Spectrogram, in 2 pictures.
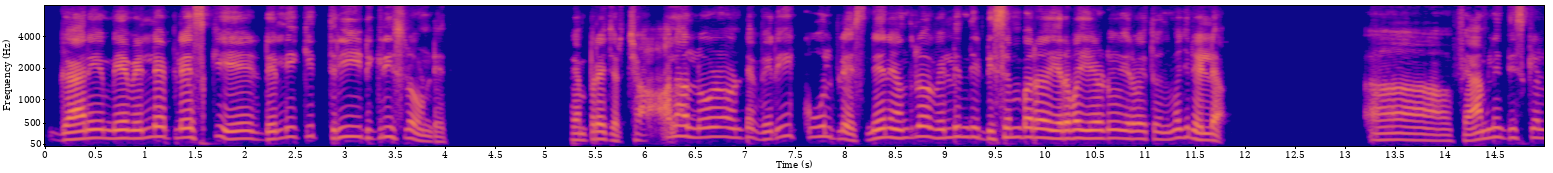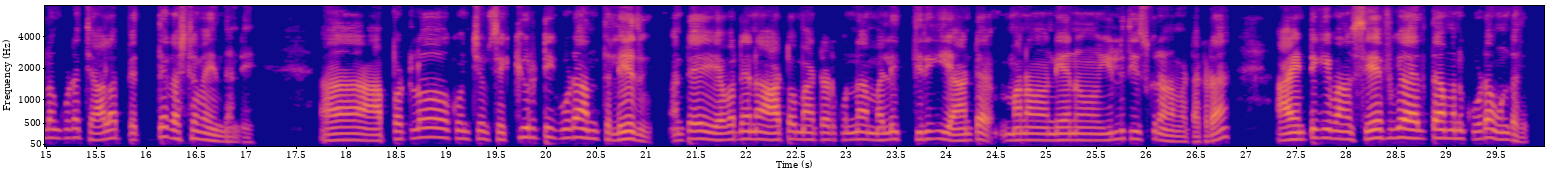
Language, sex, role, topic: Telugu, male, guest, మీ ప్రత్యేక శైలి ఎలా రూపుదిద్దుకుంది?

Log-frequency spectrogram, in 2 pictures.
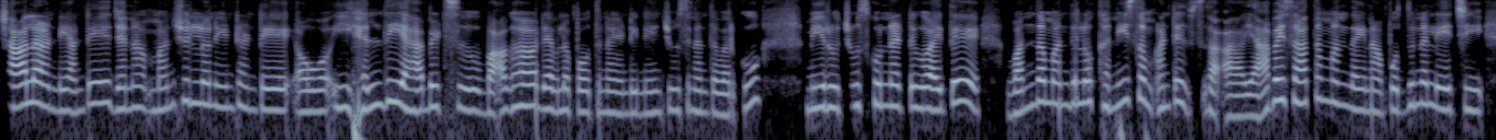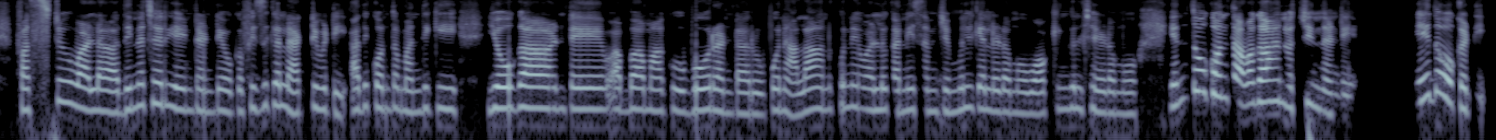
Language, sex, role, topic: Telugu, female, guest, ఉదయం నిద్రలేచిన వెంటనే మీరు మొదట చేసే అలవాటు ఏమిటి?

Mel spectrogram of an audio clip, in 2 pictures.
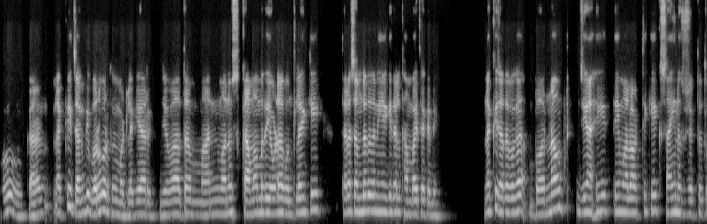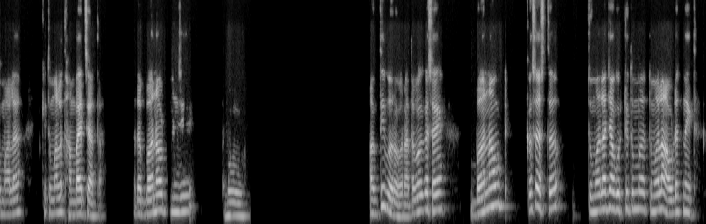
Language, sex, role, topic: Marathi, male, guest, मानसिक थकवा आणि कामाचा ताण असह्य झाला आहे असे जाणवल्यावर तुम्ही सर्वप्रथम काय कराल?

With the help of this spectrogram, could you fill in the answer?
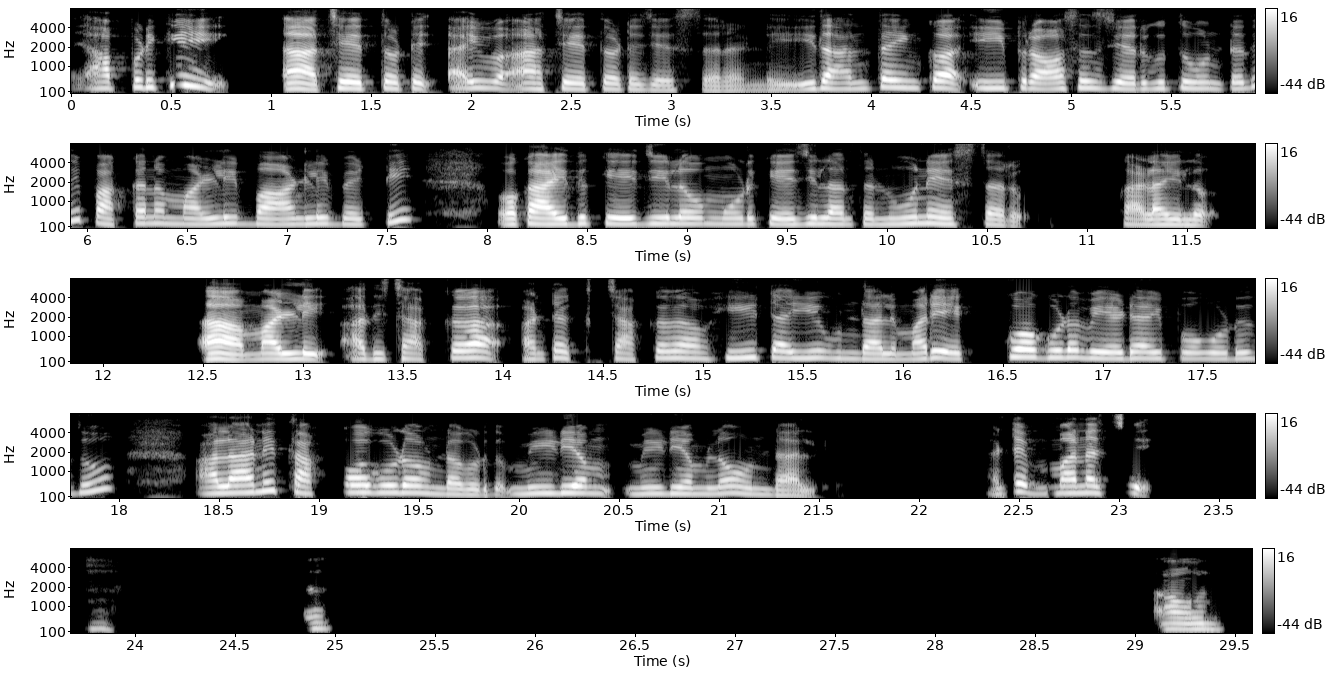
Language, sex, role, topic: Telugu, female, guest, మీ కుటుంబంలో పండుగలకే ప్రత్యేకంగా చేసే వంటకం ఏది?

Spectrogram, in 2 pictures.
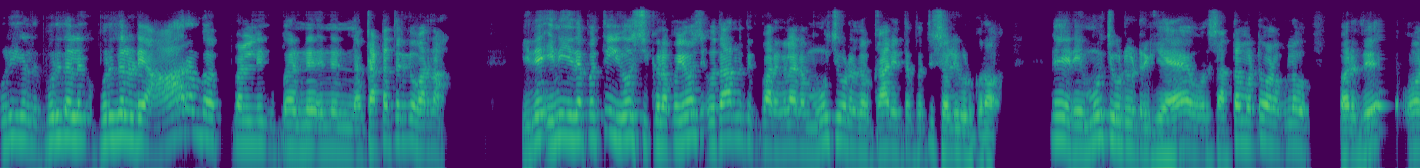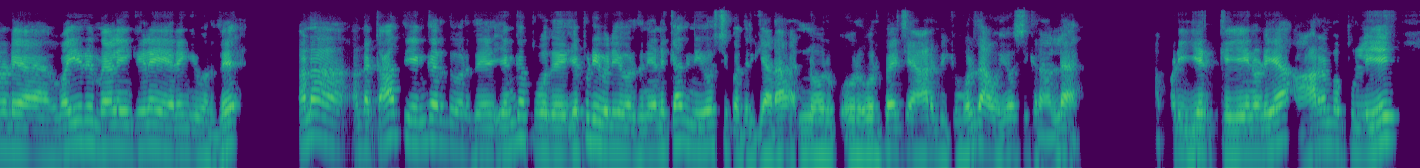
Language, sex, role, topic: Tamil, male, guest, இயற்கையைப் போற்றும் பழக்கங்களை குழந்தைகளிடம் எப்படி ஆர்வமூட்டுவீர்கள்?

